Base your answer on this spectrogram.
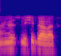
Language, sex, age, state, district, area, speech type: Kashmiri, male, 18-30, Jammu and Kashmir, Anantnag, rural, conversation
